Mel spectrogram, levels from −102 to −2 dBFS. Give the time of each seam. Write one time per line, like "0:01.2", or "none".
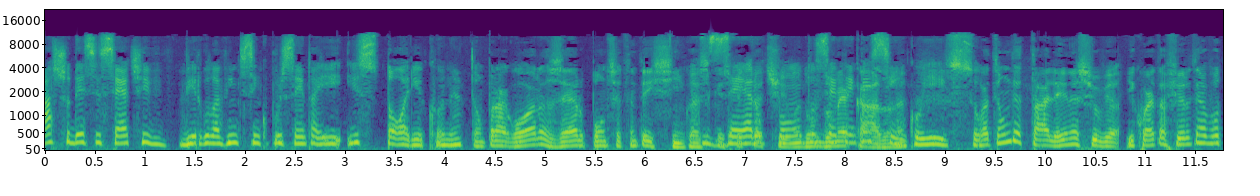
0:10.7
